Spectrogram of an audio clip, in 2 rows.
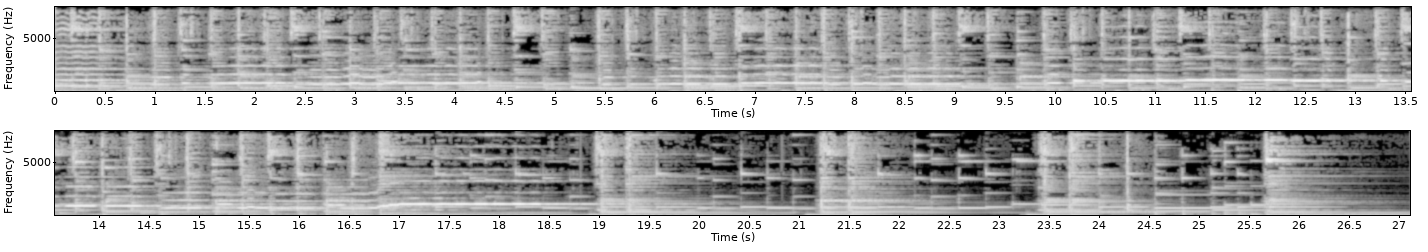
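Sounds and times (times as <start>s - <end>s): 
classical music ringtone: 0.0s - 27.0s.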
